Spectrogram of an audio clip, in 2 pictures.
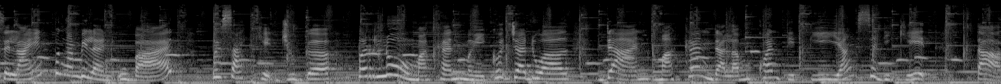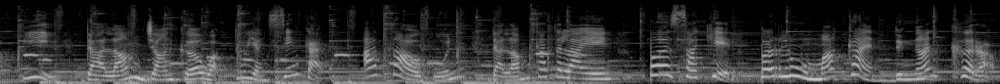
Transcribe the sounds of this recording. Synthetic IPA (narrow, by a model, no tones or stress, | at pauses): səlaɪnpəŋãmbilanubat̪̚ | pəsakɪt̪̚d͡ʒuɡa | pərlumãkanmə̃ŋikʊt̪̚d͡ʒadual | danmãkandalamkwant̪it̪ijaŋsədikɪt̪̚ː | api | dalamd͡ʒaŋkawak̚t̪ujaŋsiŋkat̪̚ʔat̪awpʊndalamkat̪alaɪn | pəsakɪt̪̚ | pərlumãkandəŋãnkʰəɾa̰p̚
